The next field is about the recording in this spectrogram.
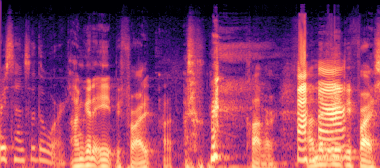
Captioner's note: laughing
